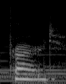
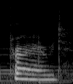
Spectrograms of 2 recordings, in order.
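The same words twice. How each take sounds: The two takes are said the same way.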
